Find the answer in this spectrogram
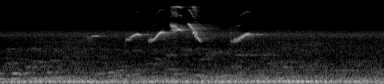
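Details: Coleiro from Paraíba delivering a brief run of sharp, high slurred whistles, some sweeping up and others dropping, lasting just over a second against constant low rumbling noise.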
